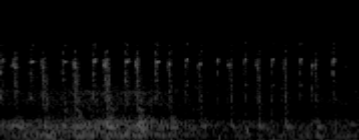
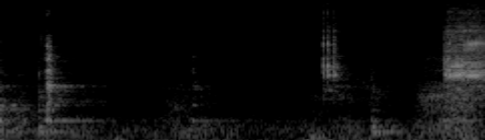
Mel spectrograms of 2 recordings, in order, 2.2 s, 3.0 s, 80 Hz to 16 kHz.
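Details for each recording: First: Ozark Trail FS2 Slalom mountain bike converted to e-bike with motor and battery: quick light metallic clicks about eight per second as stand is rocked; kickstand rattle from play at the pivot rivet, owner suspects extra weight caused it. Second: Ozark Trail FS2 Slalom mountain bike rear hub after tightening the loose cassette lock ring: a few crisp ratchet clicks with no more clunk, then a burst of hiss.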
